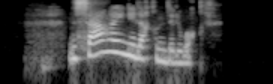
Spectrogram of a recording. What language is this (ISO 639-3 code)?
kab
